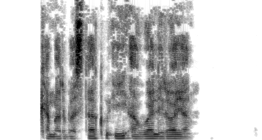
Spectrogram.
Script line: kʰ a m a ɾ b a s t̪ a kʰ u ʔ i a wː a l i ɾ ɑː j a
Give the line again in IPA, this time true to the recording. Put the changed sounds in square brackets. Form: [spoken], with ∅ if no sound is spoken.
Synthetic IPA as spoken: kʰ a m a ɾ b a s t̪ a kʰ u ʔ i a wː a l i ɾ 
